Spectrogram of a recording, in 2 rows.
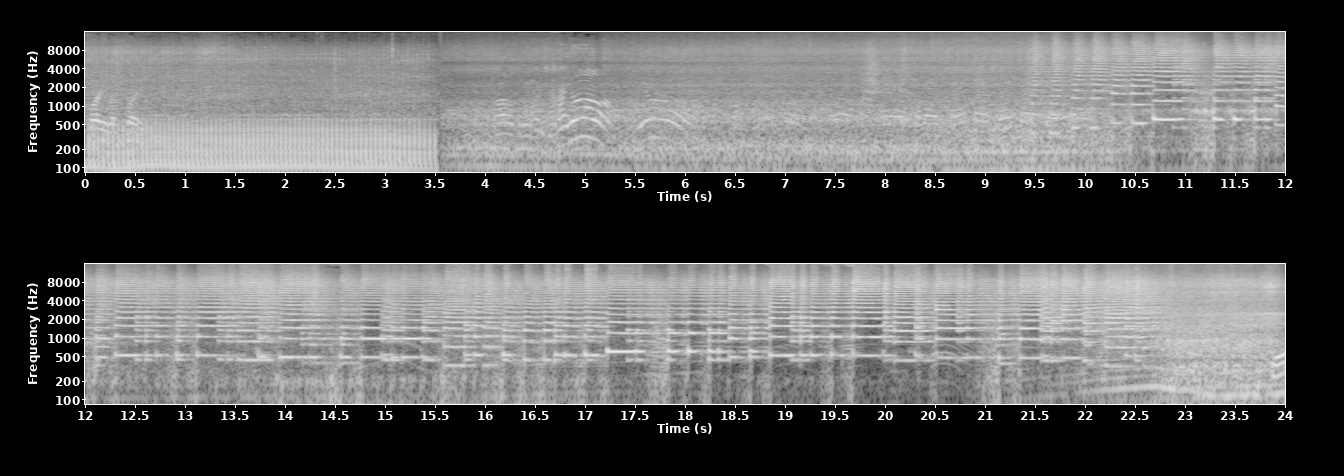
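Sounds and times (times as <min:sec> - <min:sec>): multi-tone bus horn melody: 0:09.1 - 0:23.4.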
